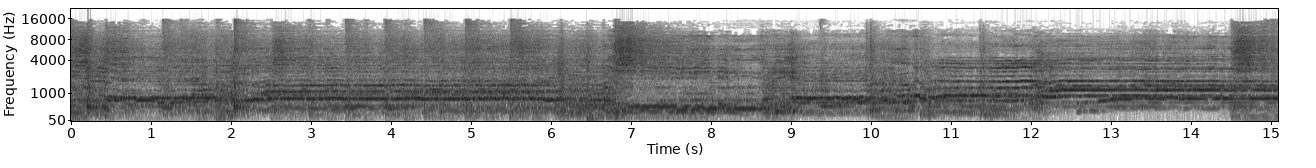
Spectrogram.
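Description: Ensemble of male and female voices singing in harmony over a live rock band of piano, guitar, bass and drums. About twelve seconds in, the bass drops out and the voices hold long notes.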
